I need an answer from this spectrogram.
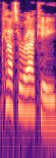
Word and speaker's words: Cataraqui: The town's name rhymes with the place name Cataraqui, which appears in the Cataraqui River, the Little Cataraqui Creek, and the Cataraqui Cemetery in nearby Kingston, Ontario.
